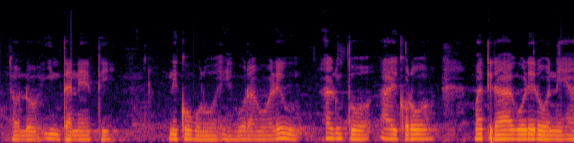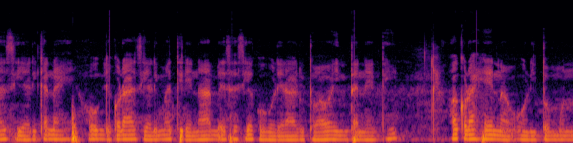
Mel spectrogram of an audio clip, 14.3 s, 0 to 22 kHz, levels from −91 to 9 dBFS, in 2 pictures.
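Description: Two devices running on slightly mismatched clocks, likely differing by around 500 ppm, let the buffer between them drift until roughly 30 samples are dropped or repeated. These clock drift buffer slips recur every 1.53 s from 0.88 to 13.13 s, heard as regular clicks through the speech.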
